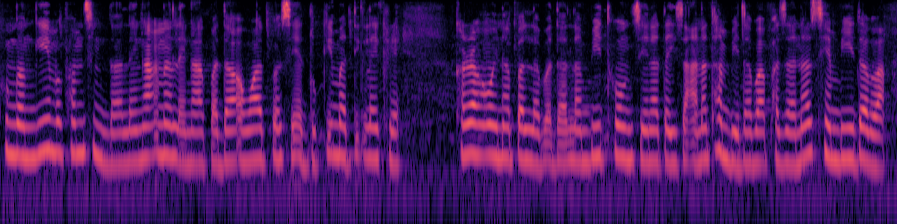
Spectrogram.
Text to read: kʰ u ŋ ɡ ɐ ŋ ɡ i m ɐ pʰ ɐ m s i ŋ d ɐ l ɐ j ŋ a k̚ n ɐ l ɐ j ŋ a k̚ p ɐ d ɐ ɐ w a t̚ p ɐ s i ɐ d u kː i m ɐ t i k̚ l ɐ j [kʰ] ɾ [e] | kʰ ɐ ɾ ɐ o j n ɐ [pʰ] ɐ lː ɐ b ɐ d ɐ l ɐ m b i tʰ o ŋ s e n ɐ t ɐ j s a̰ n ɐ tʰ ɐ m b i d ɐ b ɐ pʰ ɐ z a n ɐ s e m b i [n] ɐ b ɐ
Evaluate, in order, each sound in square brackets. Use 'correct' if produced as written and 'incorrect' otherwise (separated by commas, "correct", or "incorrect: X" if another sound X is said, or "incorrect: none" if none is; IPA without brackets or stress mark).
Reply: correct, correct, incorrect: p, incorrect: d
